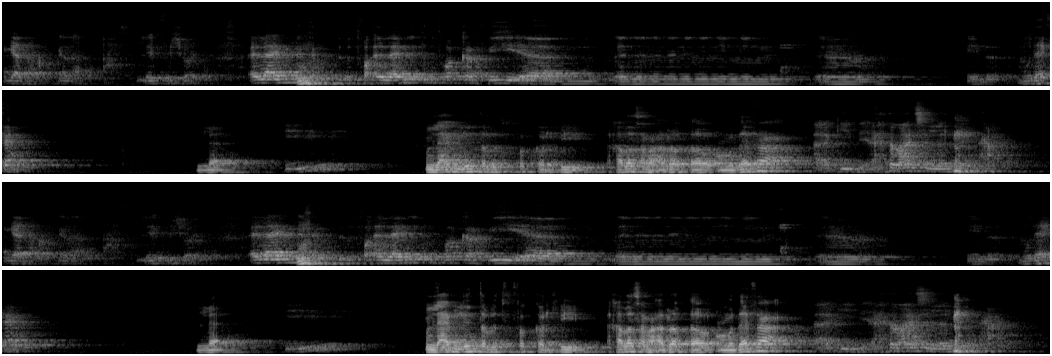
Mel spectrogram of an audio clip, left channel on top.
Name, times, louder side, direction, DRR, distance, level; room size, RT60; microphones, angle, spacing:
voice 1, 0.0-7.8 8.1-8.7 9.7-10.7 13.3-13.9 18.6-20.4, left 1 dB, 85° left, -1 dB, 2.0 m, -38 dB
voice 2, 14.7-16.3 16.5-18.3 20.0-20.1, right 2 dB, 45° right, 7 dB, 0.8 m, -27 dB
12.0 x 6.8 x 3.4 m, 1.3 s
head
